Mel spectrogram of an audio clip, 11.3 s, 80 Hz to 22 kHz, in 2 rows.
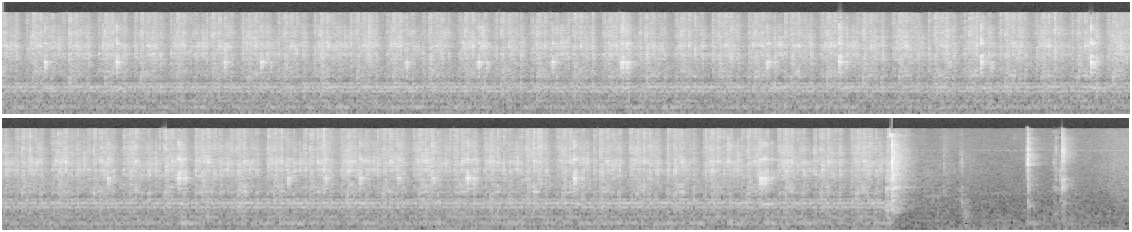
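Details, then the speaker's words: Singer Featherweight 221 whose motor nearly died after being oiled with the wrong lubricant, after repair, sewing on canvas: steady, even motor hum with a crisp needle tick about three times a second; sews smoothly and healthily. "we're just going to buzz around it a little bit and give this machine a chance to show its stuff after it was really really close to death"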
